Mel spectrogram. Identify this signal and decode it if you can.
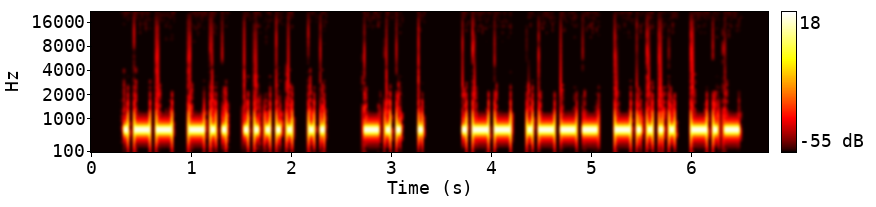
Morse code, heard as a keyed tone, about 22 wpm, 700 Hz. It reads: WD5I DE WJ6K
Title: USA Callsign DE Callsign - 4 Characters - 22wpm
